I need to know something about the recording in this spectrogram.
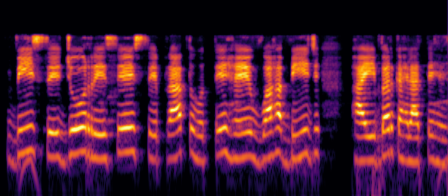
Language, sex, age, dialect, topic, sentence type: Hindi, female, 18-24, Awadhi Bundeli, agriculture, statement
